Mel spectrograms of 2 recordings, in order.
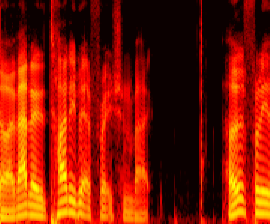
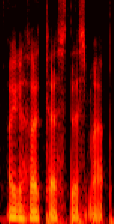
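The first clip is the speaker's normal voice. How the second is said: ordinary talk, nothing marked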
